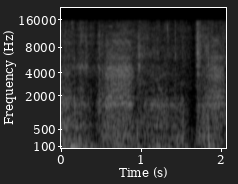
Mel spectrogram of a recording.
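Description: Faint rustling and rubbing of a foam rod being pushed into the fabric sleeve of a door draft blocker, with a few light ticks near the end.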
